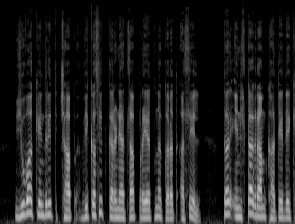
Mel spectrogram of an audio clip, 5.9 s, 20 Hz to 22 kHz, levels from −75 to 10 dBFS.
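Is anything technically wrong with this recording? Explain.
No, nothing technically wrong can be heard in this speech recording. No technical fault interrupts the signal at any point.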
